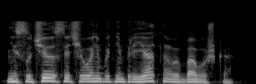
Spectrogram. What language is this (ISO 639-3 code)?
rus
